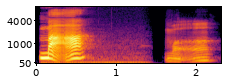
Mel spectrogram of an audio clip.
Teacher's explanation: First falling and then going up again.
